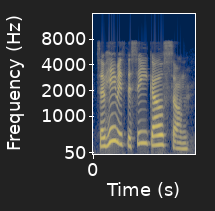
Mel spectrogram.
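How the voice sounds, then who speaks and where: A woman's voice: fairly high pitch, big pitch swings, measured pace, a bit bright, clear, resonant tone, dry recording, lo-fi sound. A middle-aged woman reading children's poems aloud at bedtime, with playful, chatty asides between the poems.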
